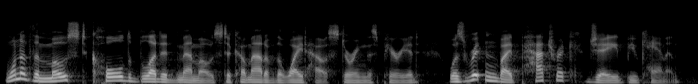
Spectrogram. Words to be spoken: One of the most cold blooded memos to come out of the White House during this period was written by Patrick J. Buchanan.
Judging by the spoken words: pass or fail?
pass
